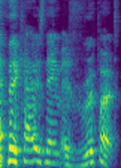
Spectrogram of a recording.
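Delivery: laughing. Real, not acted. Reading a viewer comment on the livestream, laughing. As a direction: read it out while cracking up.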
